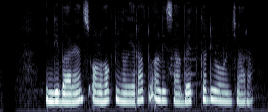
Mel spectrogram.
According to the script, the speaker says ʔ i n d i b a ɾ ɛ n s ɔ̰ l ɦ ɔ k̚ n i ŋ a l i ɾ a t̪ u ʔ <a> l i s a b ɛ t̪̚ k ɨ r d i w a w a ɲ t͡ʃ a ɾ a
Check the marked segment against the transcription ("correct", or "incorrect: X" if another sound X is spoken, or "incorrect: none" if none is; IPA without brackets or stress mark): correct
